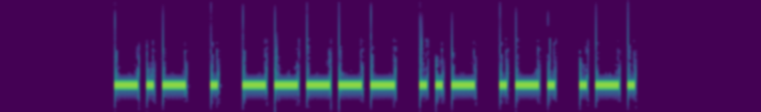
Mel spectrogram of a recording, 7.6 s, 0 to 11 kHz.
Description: Morse code, heard as a keyed tone, about 15 wpm, 700 Hz. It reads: KE0URR
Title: USA Call Signs 15wpm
